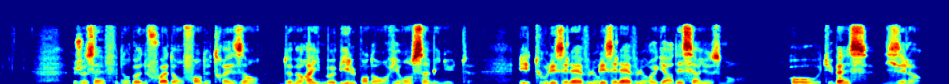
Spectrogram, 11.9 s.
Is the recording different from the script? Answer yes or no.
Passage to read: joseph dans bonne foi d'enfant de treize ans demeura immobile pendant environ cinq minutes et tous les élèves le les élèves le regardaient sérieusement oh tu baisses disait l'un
no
